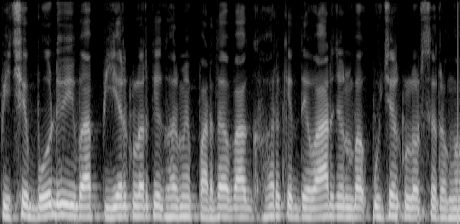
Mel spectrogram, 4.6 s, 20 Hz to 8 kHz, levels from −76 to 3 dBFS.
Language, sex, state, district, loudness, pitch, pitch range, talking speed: Bhojpuri, male, Bihar, Muzaffarpur, -14 LUFS, 130 Hz, 125-135 Hz, 285 wpm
